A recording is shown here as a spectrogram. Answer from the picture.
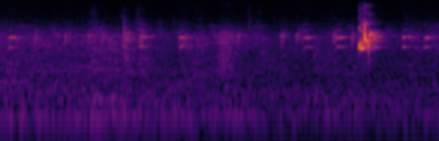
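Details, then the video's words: Lovebird from an aviary giving soft, continuous twittering with one sudden loud, squeaky chirp near the end. "Lovebird Singing Call & Chirping Sounds"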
